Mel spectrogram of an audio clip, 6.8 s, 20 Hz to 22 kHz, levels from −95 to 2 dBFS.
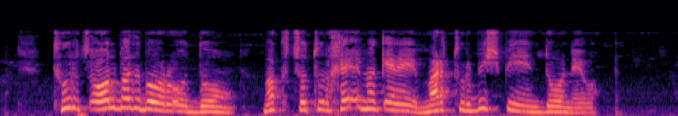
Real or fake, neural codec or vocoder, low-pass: real; none; 7.2 kHz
